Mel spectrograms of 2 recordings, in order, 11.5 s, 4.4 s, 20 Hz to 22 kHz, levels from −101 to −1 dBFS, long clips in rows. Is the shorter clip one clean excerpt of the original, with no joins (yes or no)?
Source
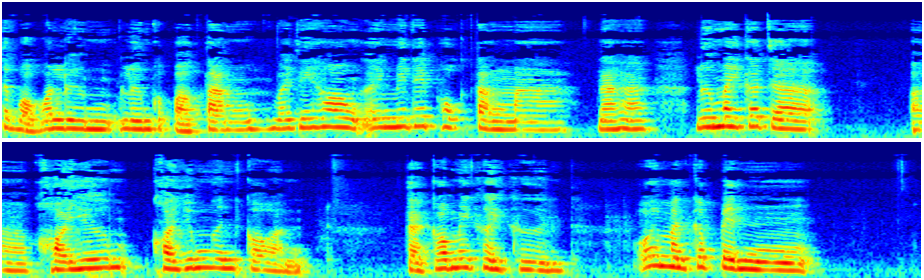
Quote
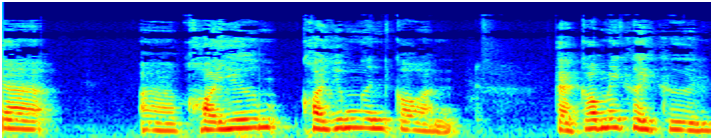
yes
